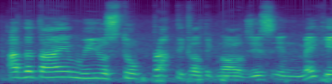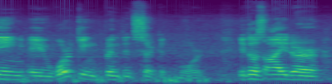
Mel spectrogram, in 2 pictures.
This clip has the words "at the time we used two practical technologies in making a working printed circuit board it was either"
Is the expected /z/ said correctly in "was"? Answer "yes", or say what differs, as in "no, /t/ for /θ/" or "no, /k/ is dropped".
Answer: no, /s/ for /z/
